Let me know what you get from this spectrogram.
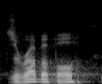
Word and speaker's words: Zerubbabel: There's Zerubbabel. It sounds like you're mispronouncing it even when you say it correctly. Zerubbabel.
